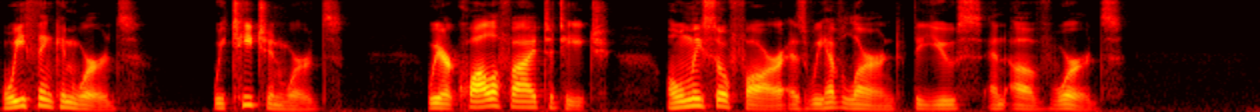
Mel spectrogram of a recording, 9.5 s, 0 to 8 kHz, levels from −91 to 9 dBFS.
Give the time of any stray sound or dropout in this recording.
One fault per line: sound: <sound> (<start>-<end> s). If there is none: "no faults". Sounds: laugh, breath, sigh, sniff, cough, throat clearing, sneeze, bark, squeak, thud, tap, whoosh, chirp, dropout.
no faults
